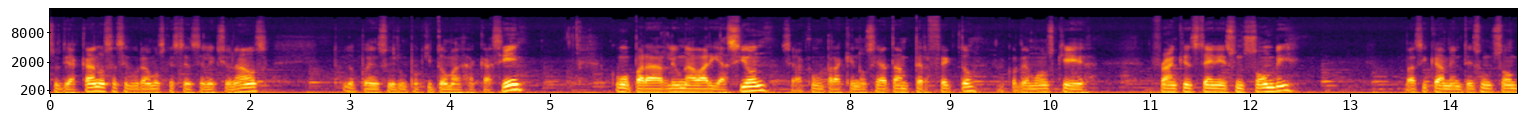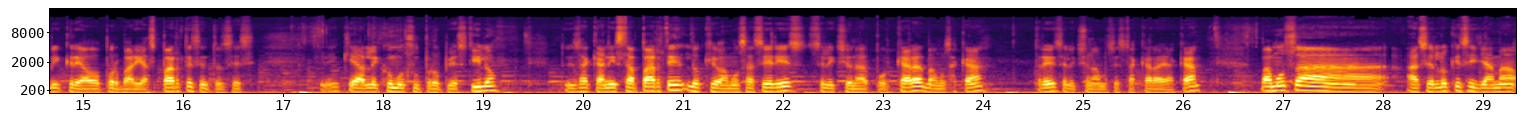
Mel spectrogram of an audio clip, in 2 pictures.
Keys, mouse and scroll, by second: 0.1-1.8 middle drag, 2.6-4.5 drag, 5.5-6.7 middle drag, 7.2-7.9 drag, 8.6-11.0 drag, 11.6-12.3 drag, 13.2 click, 13.9 click, 14.2-14.6 scroll down 1, 14.6-17.1 middle drag, 17.6 KP_1, 18.0-18.9 scroll up 1, 18.9-19.3 scroll down 1, 19.3-20.0 middle drag, 20.6-21.1 shift+middle drag, 21.3-22.0 scroll up 1, 22.0-22.4 scroll up 1, 24.2 3, 25.0 click, 25.6-26.3 middle drag.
